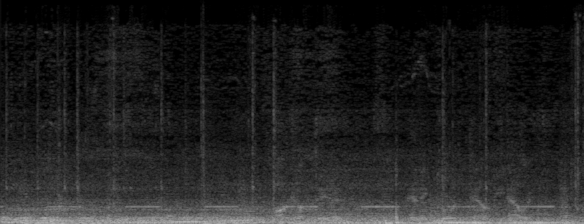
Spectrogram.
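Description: A stolen car drives in reverse during a police chase in the United States, with a steady engine and road rumble, beeping, and brief tonal squeals. A voice talks over the traffic noise throughout.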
